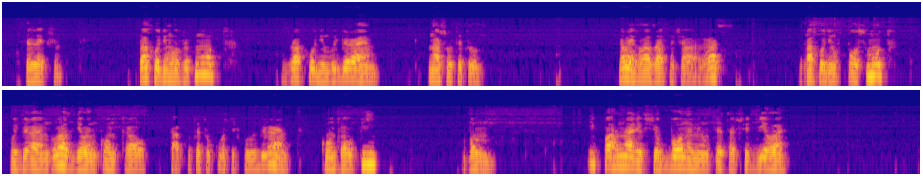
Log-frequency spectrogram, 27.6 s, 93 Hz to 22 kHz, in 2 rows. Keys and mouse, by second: 0.0 p, 2.4 click, 6.5 click, 8.9-9.7 middle drag, 11.6 shift+click, 13.0-13.6 drag, 14.4 click, 18.0 click, 19.1 ctrl+p, 22.6 click, 24.0 click, 26.6-27.5 drag.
